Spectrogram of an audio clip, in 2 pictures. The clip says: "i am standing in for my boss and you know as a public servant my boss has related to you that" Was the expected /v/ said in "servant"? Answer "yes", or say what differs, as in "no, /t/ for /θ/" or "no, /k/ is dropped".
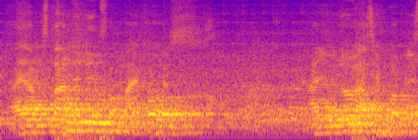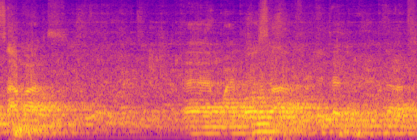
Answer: no, /b/ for /v/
